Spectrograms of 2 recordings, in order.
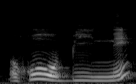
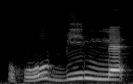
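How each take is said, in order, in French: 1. La voyelle finale est fermée, comme é. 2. La voyelle finale est ouverte, comme è. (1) "soit né" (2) "soit net"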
